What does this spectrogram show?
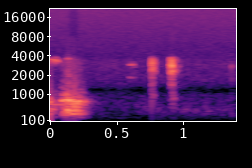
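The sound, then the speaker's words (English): A dog gives one loud bark, followed by two quick, sharper yips a moment later, then quiet. No one speaks. “Sorry, my dog's fucking tripping.”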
